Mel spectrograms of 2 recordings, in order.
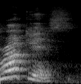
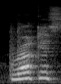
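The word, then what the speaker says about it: raucous: i looked they have audio oh rocus oh ruckus ruckus laughter and saw paul mccain come through the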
